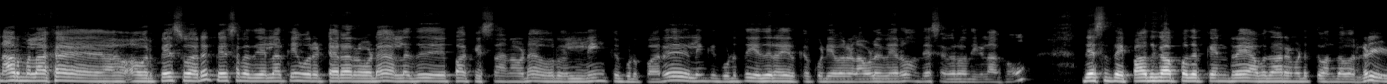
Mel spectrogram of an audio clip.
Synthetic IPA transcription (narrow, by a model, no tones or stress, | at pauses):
naːɾmɐlaːɣɐɐʋɐɾpeːsɯʋaːɾɯpeːsɪɾɐðɯɛlːaːt̪ːɐjʊ̃ɔɾɯʈɛɾɐɾoːɽɐːlːɐðɯpaːkɪst̪aːnoːɽɐɔɾɯlɪŋkɯkɔɽɯpːaːɾɯlɪŋkɯkɔɽɯt̪̬ːɯɛðɯɾaːjɪɾɯkːɐkːuːɽɪjɐʋɐɾɣɐɭɐʋːɐɭoʋeːɾɯ̃d̪eːsɐʋɪɾoːðɪɣɐɭaːɣɐʋɯ̃m | d̪eːsɐt̪̬ːɐɪpaːðɯɣaːpːɐðɐrkɯɛndreːɐʋɐðaːɾɐmɛɽɯt̪ːɯʋɐnd̪ɐʋɐɾɣɐɭ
